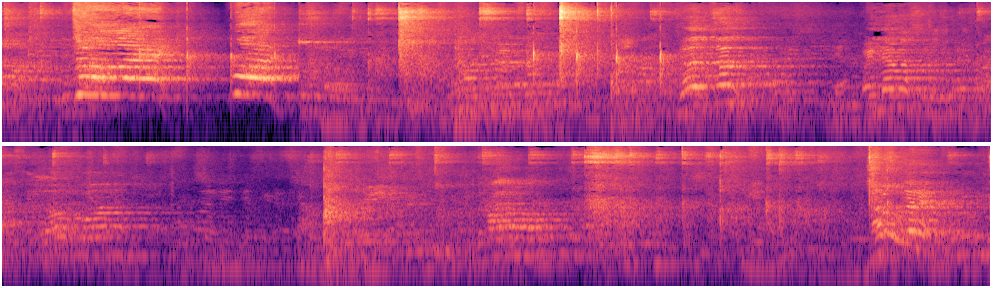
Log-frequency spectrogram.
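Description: Men talk nearby with animation.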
